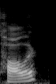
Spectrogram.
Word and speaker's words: Haller: We are being joined by Zach Haller. Is it pronounced Haller?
